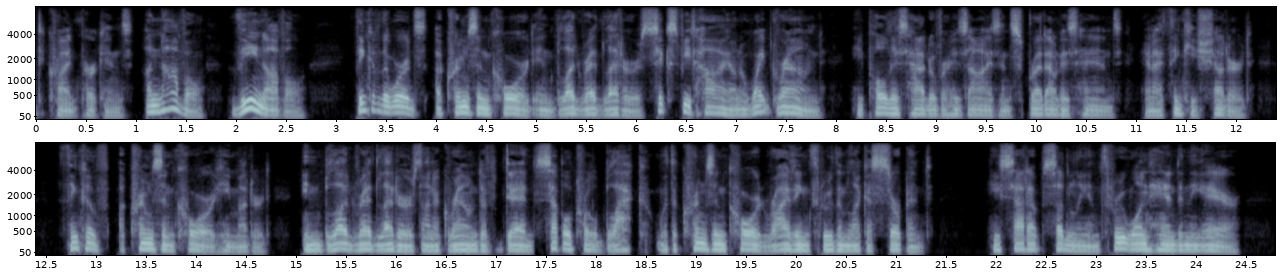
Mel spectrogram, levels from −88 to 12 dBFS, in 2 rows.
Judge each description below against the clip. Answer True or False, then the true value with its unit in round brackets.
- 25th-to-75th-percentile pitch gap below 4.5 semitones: True (3.8 semitones)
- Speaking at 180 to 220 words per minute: True (195 wpm)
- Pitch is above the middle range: False (90 Hz)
